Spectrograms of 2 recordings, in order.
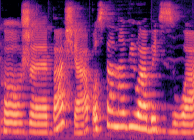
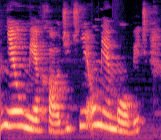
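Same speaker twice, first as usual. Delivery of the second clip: put-on grumbling child; 6 semitones higher, 4 dB louder than usual. A narrator's reading. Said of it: "pomyślała Basia".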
